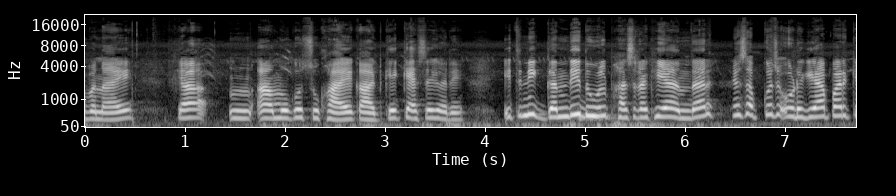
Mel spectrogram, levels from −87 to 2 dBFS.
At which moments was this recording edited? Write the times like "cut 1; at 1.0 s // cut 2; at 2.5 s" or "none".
cut 1; at 6.5 s

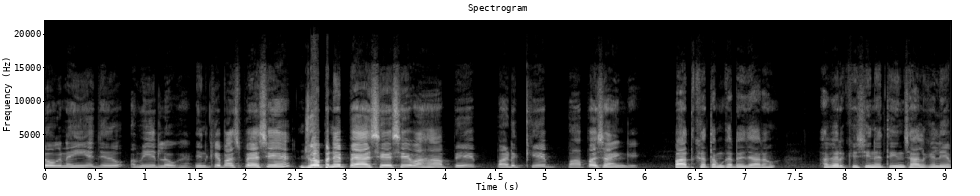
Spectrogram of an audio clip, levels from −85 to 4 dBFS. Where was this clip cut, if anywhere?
cut 1; at 1.4 s // cut 2; at 2.5 s // cut 3; at 6.3 s

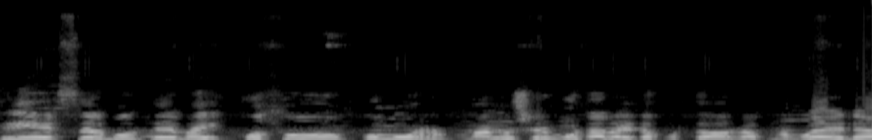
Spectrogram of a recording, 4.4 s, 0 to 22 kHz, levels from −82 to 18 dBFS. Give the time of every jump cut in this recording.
none

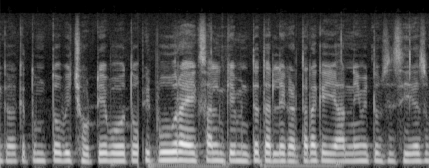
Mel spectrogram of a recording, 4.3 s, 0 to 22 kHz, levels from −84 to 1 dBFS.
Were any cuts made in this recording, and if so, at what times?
cut 1; at 1.4 s

